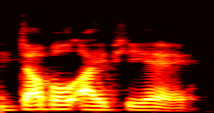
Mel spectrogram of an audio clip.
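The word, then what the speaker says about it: ダブル: here they know that it's a w but it's pronounced if you ever see it on a can of something in japan or a label it's double i i don't know why and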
